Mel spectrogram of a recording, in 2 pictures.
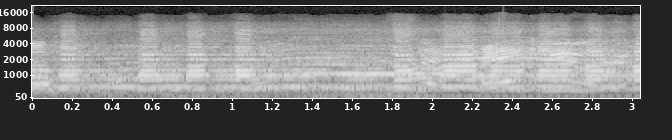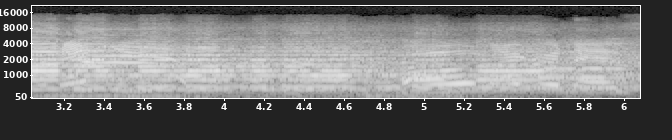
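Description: Several car horns honking in long, overlapping blasts as a line of cars drives past in celebration, with people's voices calling out and cheering over them.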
